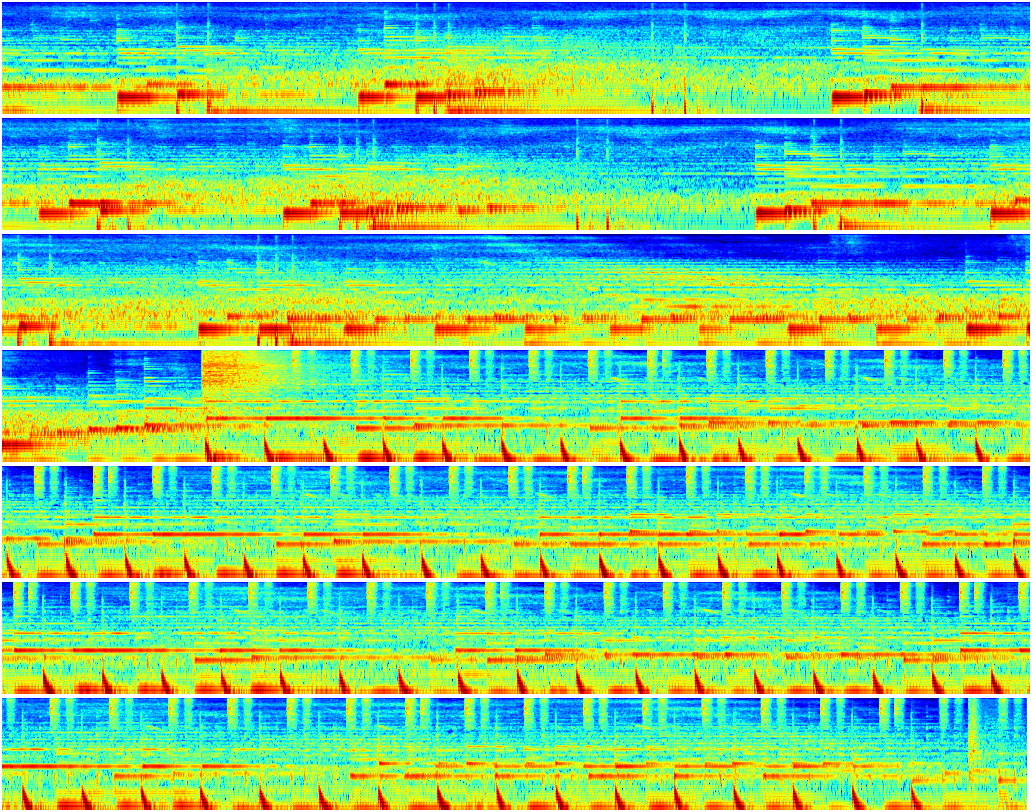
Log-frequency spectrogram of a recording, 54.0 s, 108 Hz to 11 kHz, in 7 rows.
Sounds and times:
Music: 0.0 - 53.9.

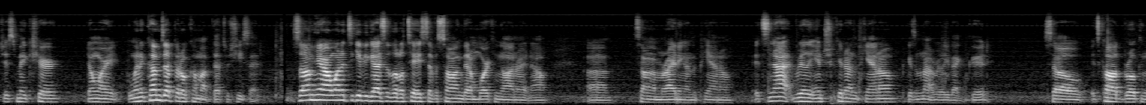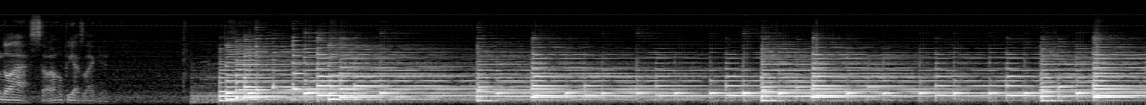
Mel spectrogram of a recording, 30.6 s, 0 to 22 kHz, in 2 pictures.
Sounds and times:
Speech: 0.0 - 13.3, 13.9 - 16.8.

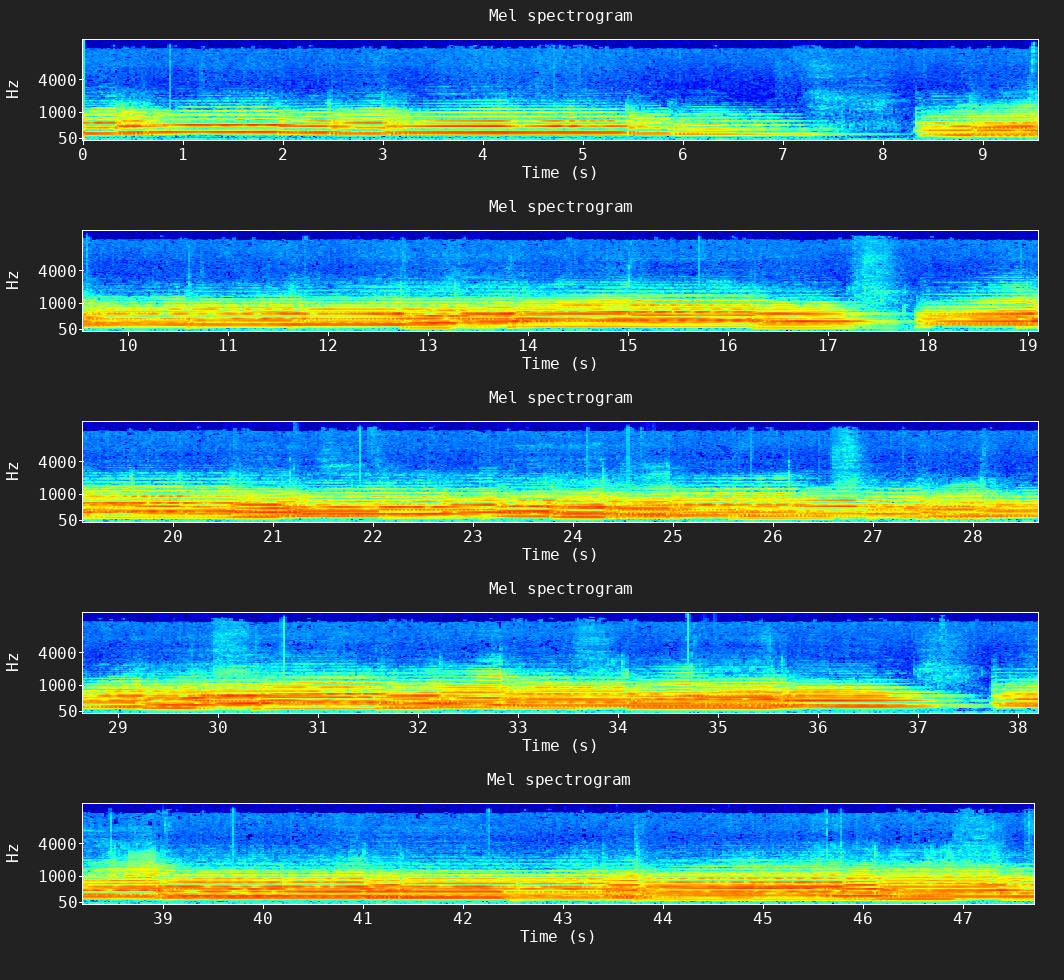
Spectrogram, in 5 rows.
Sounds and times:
Brass instrument: 0.0 - 47.7.

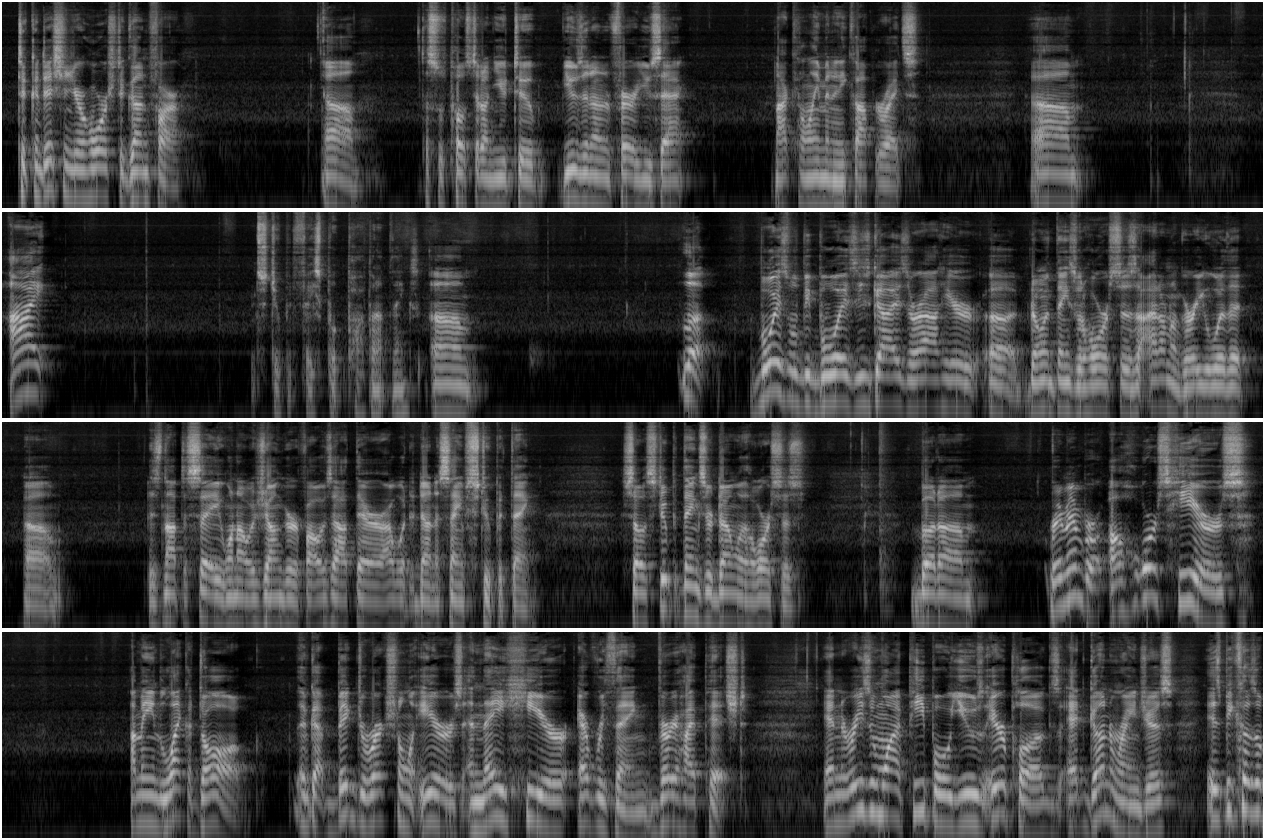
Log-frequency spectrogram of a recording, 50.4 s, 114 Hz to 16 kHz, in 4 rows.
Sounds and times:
Speech: 0.2 - 2.0, 3.2 - 7.0, 7.7 - 9.2, 10.3 - 11.0, 12.6 - 13.2, 15.1 - 17.5, 19.4 - 25.9, 26.6 - 30.6, 31.4 - 33.3, 34.3 - 37.8, 39.1 - 45.3, 46.0 - 50.4.

